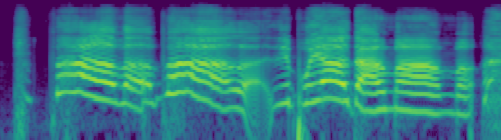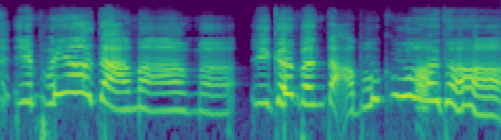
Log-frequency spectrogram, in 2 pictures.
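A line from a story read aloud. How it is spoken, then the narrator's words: Child crying and shouting. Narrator (Chinese): 他小儿子就一直哭，一边哭还一边喊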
